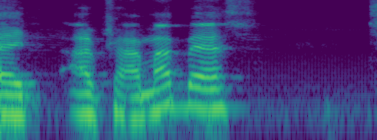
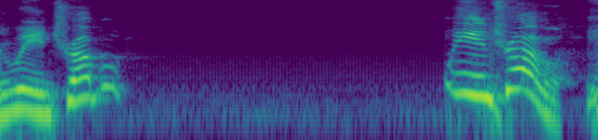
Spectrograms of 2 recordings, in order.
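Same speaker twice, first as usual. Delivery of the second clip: acted-out high, tearful, sobbing man's voice; 9 semitones higher, 4 dB louder than usual. Telling the audience what a struggling man says, imitating a crying man. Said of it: "he lays his head on your breast and he's crying".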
